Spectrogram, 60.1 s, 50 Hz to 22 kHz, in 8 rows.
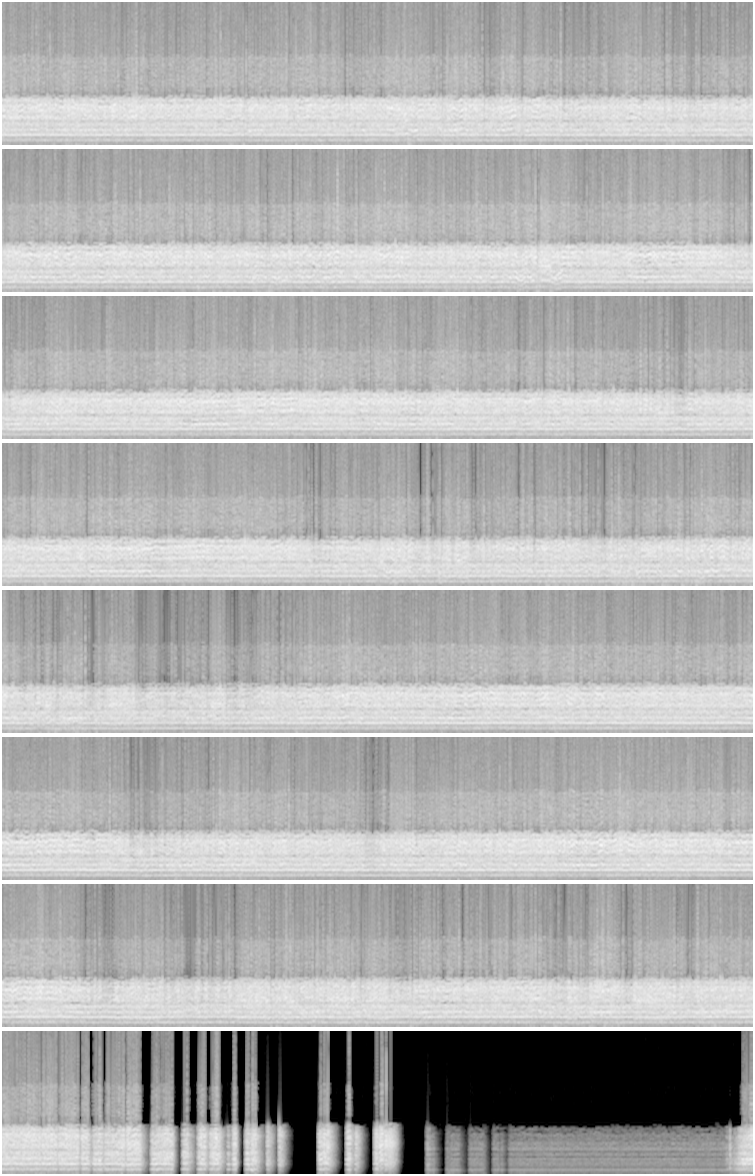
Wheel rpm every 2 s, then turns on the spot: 230, 230, 230, 230, 230, 230, 230, 230, 230, 230, 230, 230, 230, 230, 220, 220, 230, 230, 230, 230, 230, 230, 230, 220, 220, 220, 230, 220, 70, 0.
none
